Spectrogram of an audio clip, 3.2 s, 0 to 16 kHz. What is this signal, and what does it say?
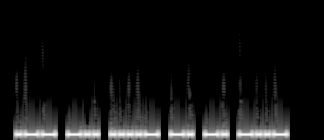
Morse code, heard as a keyed tone, about 28 wpm, 690 Hz. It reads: WD4NNX
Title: USA Call Signs - 3x Character Spacing - 28wpm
